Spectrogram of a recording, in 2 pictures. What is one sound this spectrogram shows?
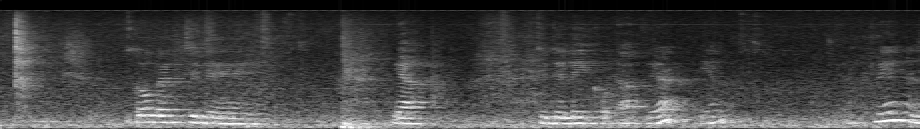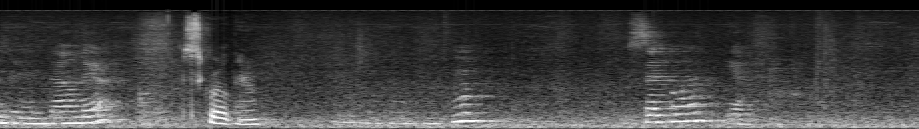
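A woman speaks calmly to an audience, with a slight echo.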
